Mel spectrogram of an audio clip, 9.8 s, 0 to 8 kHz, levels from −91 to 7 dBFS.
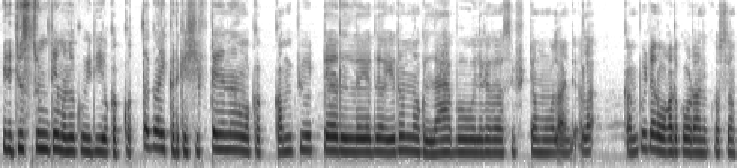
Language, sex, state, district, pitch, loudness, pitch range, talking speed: Telugu, male, Andhra Pradesh, Sri Satya Sai, 205 Hz, -15 LUFS, 195-220 Hz, 140 wpm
